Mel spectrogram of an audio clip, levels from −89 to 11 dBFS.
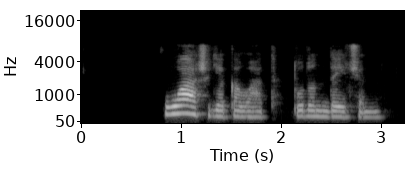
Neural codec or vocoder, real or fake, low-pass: codec, 24 kHz, 0.9 kbps, WavTokenizer, medium speech release version 1; fake; 7.2 kHz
